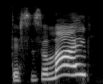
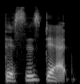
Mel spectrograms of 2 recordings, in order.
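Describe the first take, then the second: First: Bright, higher, lively. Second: Said in the usual way. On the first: Shown as a demonstration. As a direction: say it with life and bounce.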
